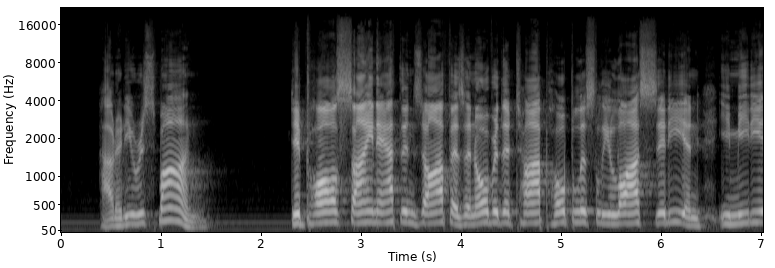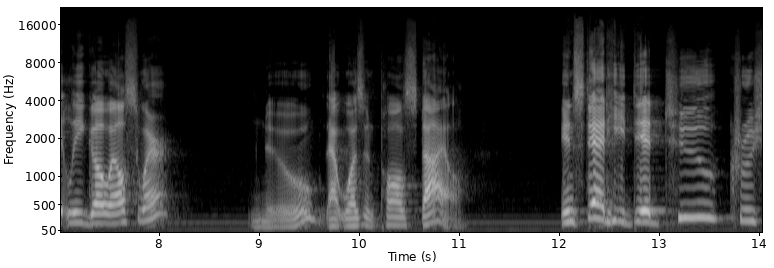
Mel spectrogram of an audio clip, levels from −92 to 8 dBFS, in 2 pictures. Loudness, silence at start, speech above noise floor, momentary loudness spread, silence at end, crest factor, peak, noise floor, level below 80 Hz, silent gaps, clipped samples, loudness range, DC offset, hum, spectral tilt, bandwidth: -25 LUFS; 0.4 s; 40 dB; 13 LU; 0 s; 22 dB; -6 dBFS; -66 dBFS; -70 dBFS; none; under 0.1%; 9 LU; under 0.1%; 60 Hz at -65 dBFS; -4 dB/octave; 17.5 kHz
